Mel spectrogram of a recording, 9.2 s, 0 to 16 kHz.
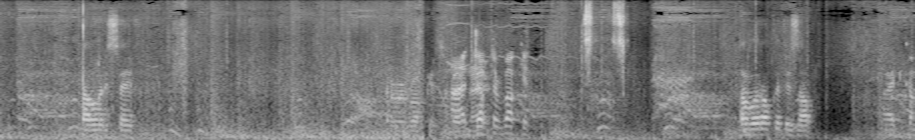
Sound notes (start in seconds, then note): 5.8 tsk tsk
